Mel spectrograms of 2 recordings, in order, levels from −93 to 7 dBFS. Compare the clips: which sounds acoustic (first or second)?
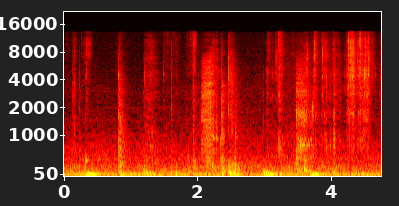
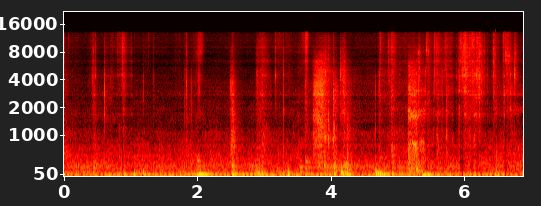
first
